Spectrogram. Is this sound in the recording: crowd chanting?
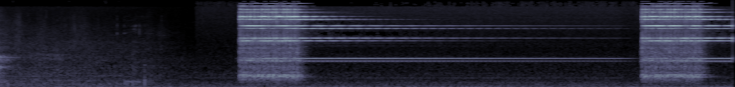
no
